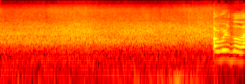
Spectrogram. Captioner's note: traffic noise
